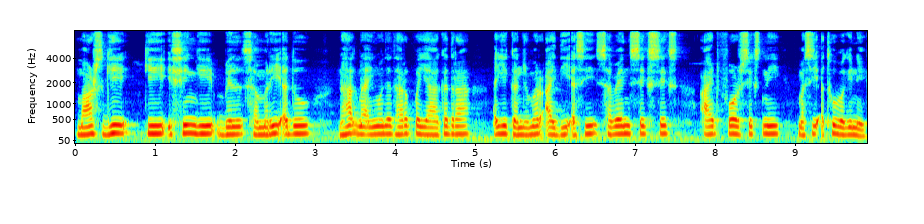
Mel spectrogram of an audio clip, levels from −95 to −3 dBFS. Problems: background sounds at intervals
